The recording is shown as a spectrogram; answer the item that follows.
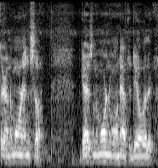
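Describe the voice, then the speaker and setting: A man with an American accent speaks at a medium pitch over noticeable background noise. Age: 60s. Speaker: scrap metal YouTuber. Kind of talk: casual vlog talk to camera. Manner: casual, hesitant with fillers.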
